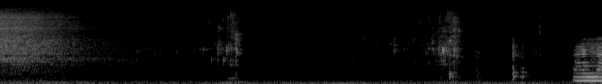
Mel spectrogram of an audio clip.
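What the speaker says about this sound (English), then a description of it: "So now I'm going to add water inside my pan." Water pours into a cooking pan for okra soup with seafood, a steady splash that fades and is followed by a few faint drips and clinks, with quiet room noise.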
